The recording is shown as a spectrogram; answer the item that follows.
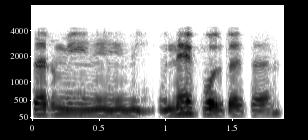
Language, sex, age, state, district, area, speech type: Marathi, male, 18-30, Maharashtra, Ratnagiri, rural, conversation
